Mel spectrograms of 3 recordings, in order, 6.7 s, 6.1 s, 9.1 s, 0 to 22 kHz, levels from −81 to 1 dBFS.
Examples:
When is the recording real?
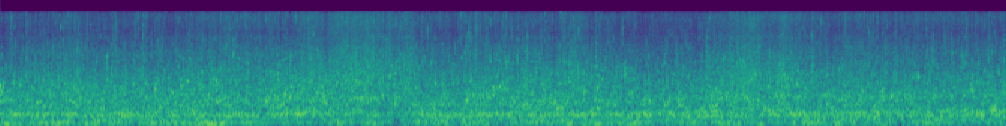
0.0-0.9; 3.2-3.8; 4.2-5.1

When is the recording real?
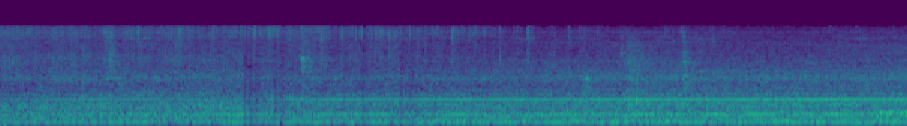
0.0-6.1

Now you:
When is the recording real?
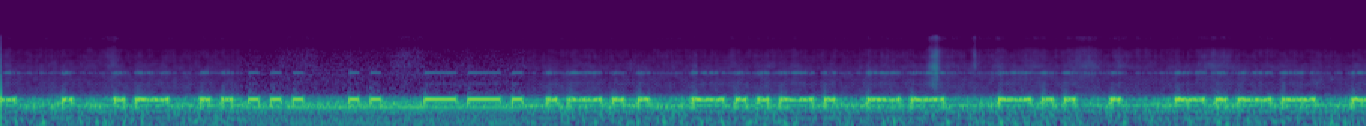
1.6-3.5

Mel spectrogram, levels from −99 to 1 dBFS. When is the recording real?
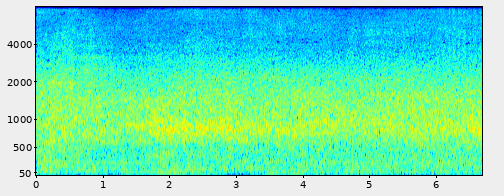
0.0-1.0; 1.5-6.7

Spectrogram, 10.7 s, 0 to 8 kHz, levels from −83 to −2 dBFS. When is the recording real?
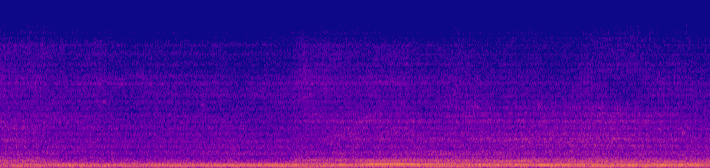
0.0-4.1; 5.6-10.7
